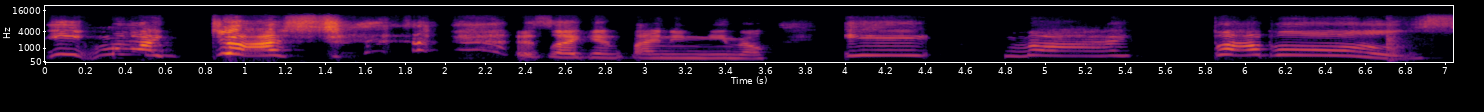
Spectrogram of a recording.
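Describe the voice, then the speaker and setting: A woman with an extremely high voice projects it loudly in a bright, sharp tone, her pitch swinging very widely. She speaks at a very slow pace with long, frequent pauses. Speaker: podcast co-host. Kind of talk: casual chat.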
